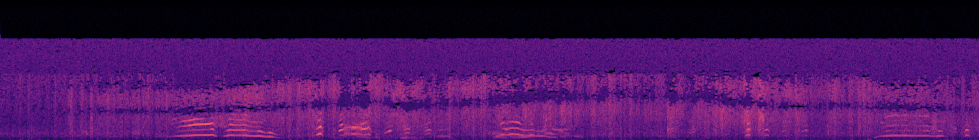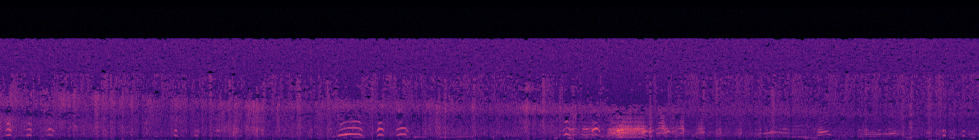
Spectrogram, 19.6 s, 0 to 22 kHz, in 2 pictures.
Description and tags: Ruth Glacier 20190603 113443 skiiers laugh and whoop
A group of skiers riotously descend a slope in the Don Sheldon Amphitheater of Denali National Park. Sounds of their skis scraping the snow and laughter ring out over the mountainous glacial environment.
fun, whoop, people, skiing, shout, Alaska, outdoors, laugh, laughter, recreation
